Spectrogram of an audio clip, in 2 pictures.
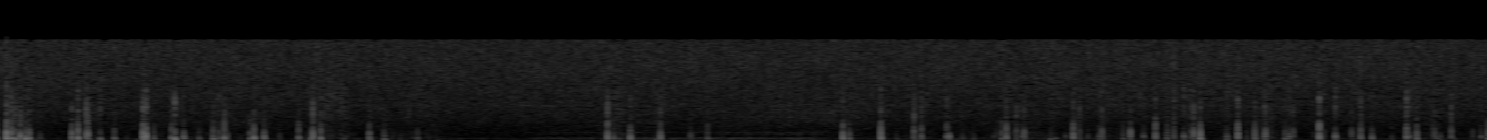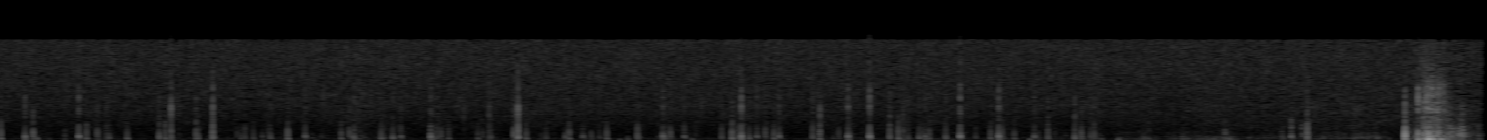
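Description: Long nails tap and scratch the clear plastic bead pockets of a panda gel-bead plastic eye mask laid over the recorder. Dozens of quick, quiet, crisp clicks and scratches follow in an uneven patter with a brief lull near the two-second mark, ending in a louder rustling burst.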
